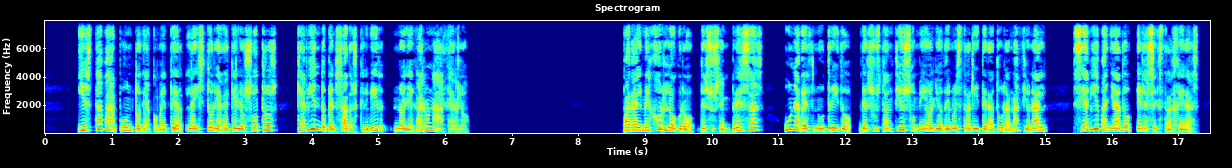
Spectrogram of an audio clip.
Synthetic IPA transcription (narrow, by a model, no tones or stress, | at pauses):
ie̞st̪aβaːpunt̪o̞ðeako̞me̞t̪e̞ɾlaist̪o̞ɾjaðeake̞ʎo̞so̞t̪ɾo̞s | ke̞aβje̞nd̪o̞pe̞nsaðoe̞skɾiβiɾno̞ʎe̞ɣaɾo̞naːθe̞ɾlo̞ | paɾaelme̞xo̞ɾlo̞ɣɾo̞ðe̞suse̞mpɾe̞sas | unaβe̞θnut̪ɾiðo̞ðe̞lsust̪anθjo̞so̞me̞o̞ʎo̞ðe̞nwe̞st̪ɾalit̪e̞ɾat̪uɾa̰naθjo̞nal | se̞aβiaβaɲaðo̞e̞nlase̞kst̪ɾaŋxe̞ɾas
